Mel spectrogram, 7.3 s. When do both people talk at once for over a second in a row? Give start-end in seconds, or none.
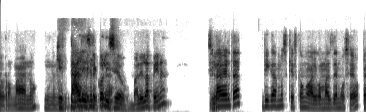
1.1-2.3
